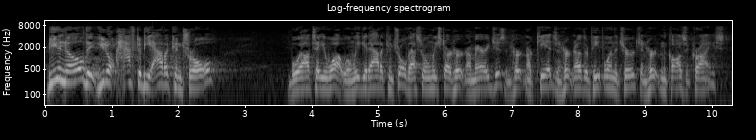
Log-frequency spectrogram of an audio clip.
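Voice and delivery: normal talking voice

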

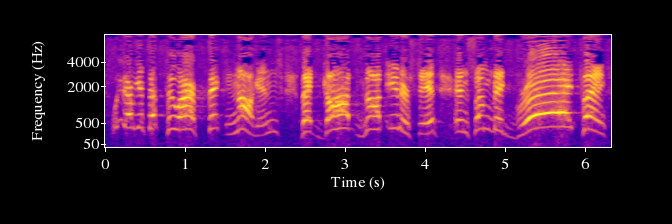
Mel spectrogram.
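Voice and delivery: rises high and ends in a shout; preacher hammering the point home; building preacher shout. Real, not acted. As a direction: build to a cry on great thing.

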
